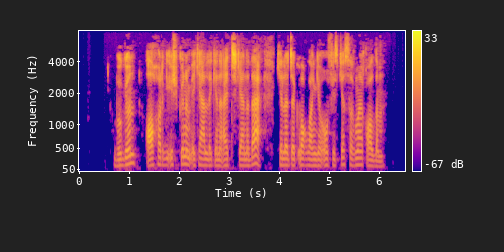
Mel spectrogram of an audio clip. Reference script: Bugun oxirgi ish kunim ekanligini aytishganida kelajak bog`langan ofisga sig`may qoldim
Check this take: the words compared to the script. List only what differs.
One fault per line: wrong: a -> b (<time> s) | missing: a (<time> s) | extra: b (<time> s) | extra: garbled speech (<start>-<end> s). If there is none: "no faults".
no faults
